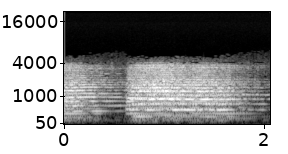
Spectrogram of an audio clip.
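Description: Opening theme music of a 1938 radio serial: long held brass chords, one after another with a brief break between them.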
